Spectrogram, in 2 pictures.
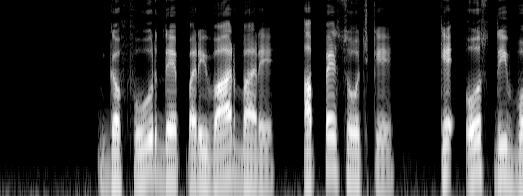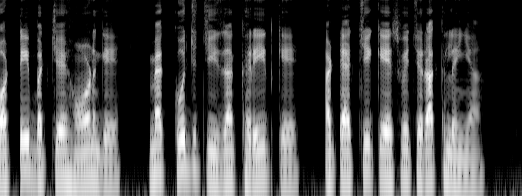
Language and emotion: Punjabi, neutral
